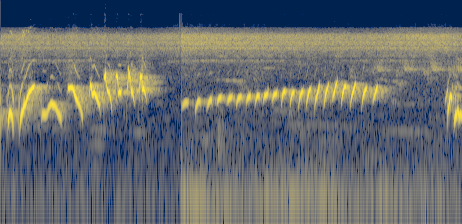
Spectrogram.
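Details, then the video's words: Loud varied whistles and chirps from a one-year-old white-rumped shama of Aceh forest lineage, sung to get idle shamas singing, then an even series of short notes rising in pitch, repeated about six per second. "Si paling ribut murai trah hutan aceh COCOK UNTUK PANCINGAN"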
